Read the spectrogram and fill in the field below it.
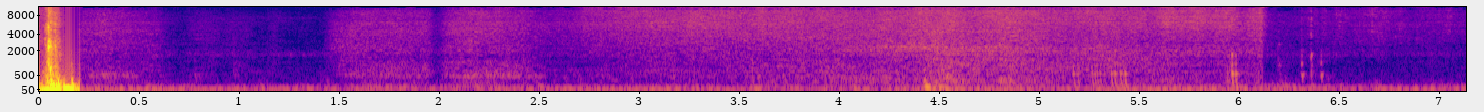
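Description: A hand rubs and pats leather upholstery softly.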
